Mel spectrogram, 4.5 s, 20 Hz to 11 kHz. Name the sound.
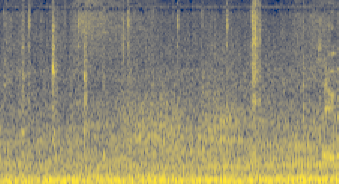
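car driving on a road at 55 mph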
